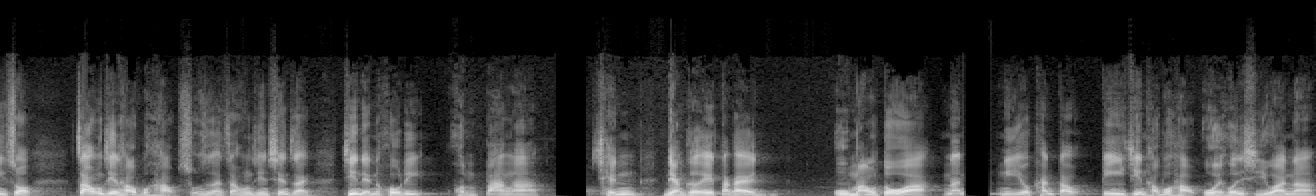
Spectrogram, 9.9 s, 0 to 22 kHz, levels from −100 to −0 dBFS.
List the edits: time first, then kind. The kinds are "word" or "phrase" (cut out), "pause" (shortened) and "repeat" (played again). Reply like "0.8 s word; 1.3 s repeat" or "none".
4.9 s pause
